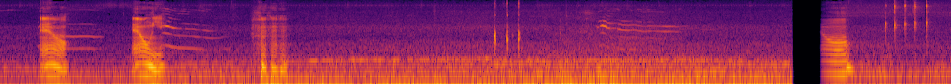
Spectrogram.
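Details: Stray library cats coming when called by name, repeated short wavering meows at the start and again near the end, light bird chirps in the middle and a person calling them to come eat.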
